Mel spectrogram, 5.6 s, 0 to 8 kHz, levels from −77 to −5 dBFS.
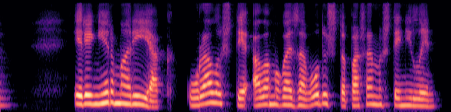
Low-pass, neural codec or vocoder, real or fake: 7.2 kHz; codec, 16 kHz, about 1 kbps, DyCAST, with the encoder's durations; fake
